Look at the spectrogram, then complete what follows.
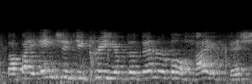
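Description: A woman narrates an audio drama in a grand, mock-serious tone, her voice pitched high. The recording is tinny and phone-like. She sounds distant in a very echoey space. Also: fast, background noise. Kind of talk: scripted mock-epic narration.

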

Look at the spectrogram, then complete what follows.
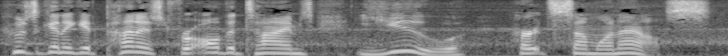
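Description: A man voicing a smooth, sarcastic male devil who teases and threatens by turns in an audiobook. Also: high-pitched, expressive, normal speed, darkish tone, a little hiss or hum, voice pushed up. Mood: taunting. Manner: teasing, sarcastic, theatrical. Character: sly mocking male devil, smooth, menacing.

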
